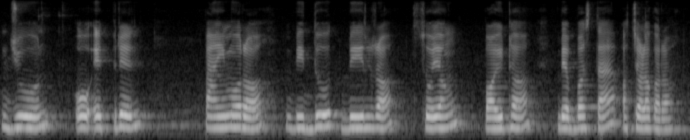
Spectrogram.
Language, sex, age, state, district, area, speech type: Odia, female, 18-30, Odisha, Nayagarh, rural, read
